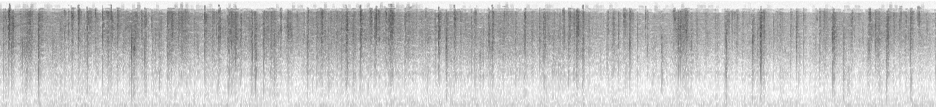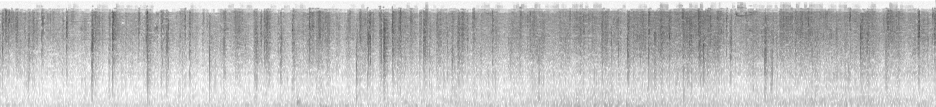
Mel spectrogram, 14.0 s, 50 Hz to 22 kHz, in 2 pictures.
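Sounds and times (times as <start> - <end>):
low rush of flames: 0.0 - 14.0
wood fire crackling and popping: 0.0 - 14.0.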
